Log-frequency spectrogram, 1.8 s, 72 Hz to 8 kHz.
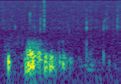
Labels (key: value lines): label: biophony, growl
recorder: SoundTrap 600 or HydroMoth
